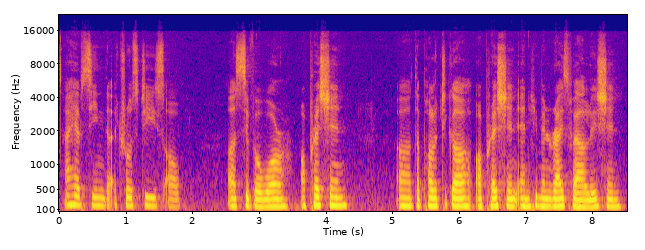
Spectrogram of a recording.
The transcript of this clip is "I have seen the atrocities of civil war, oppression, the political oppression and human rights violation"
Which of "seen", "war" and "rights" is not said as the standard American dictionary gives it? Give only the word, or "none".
none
